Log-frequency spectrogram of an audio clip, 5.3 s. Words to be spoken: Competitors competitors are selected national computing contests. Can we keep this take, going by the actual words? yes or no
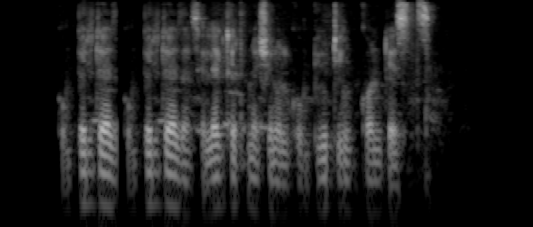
yes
